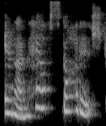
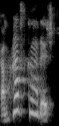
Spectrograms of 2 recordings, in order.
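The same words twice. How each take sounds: First: Put-on high, slow, stubborn little-girl protest; childish insistence. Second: Put-on high, insistent little-girl retort; stubborn repeat. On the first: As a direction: insist like a stubborn kid in an argument. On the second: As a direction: fire it back like a stubborn kid. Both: Arguing with grandma as a kid.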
